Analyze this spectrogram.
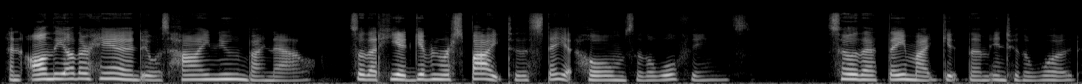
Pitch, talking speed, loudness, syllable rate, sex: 215 Hz, 190 wpm, -21 LUFS, 4.3 syllables/s, female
